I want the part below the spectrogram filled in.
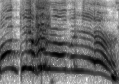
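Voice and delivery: very high-pitched, loud screaming. Calling someone over to help translate, screaming. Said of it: "You just heard me screaming through the microphone".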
